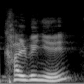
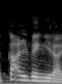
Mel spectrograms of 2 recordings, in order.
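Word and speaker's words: Calvin: 이 칼빈이 스트라스부르크에서 약 500명의 피난민들을 데리고 목회를 했습니다. 그 피난민이라고 하는 것은 프랑스 사람이었기 때문에, 이 칼빈이 프랑스 사람 아니에요? 원래 이름은 이제 프랑스 말로 깔뱅이라 이렇게 이야기합니다.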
